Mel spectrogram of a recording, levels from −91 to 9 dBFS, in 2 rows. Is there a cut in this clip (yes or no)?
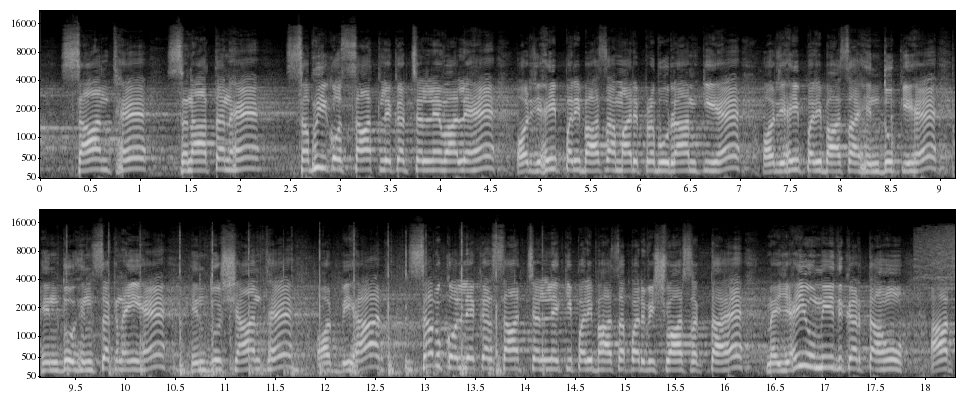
no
